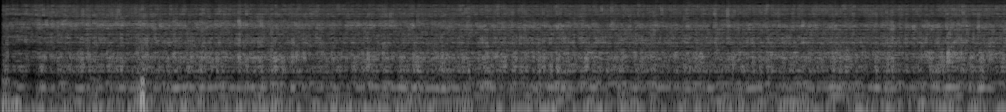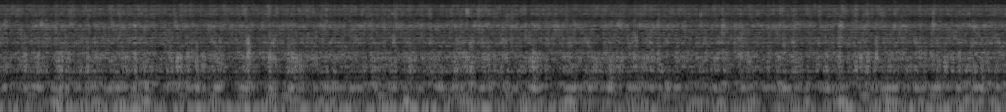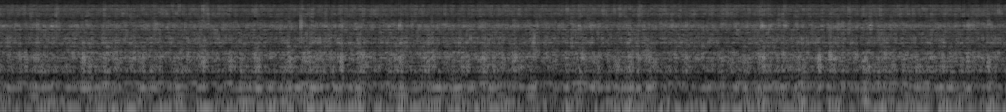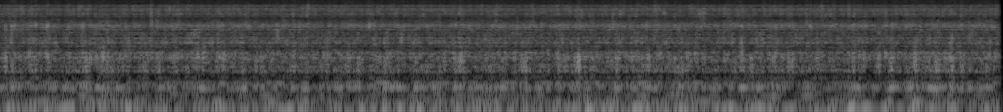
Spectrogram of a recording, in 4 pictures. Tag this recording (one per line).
ambient
field-recording
movie-sound
pipe
water-spring
water-tank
